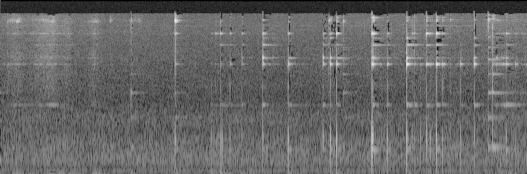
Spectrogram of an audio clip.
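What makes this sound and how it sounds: Long painted nails tap around the stem and base of a small, clear, gold-rimmed glass goblet that stands empty and upside down on a cloth. About eleven light, quick clinks sound at an uneven pace, each brief and bright with almost no ring, over a steady low hum.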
